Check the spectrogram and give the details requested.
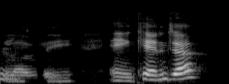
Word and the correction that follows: Kenya: Hi, it's Kenya. The J is silent, dog.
